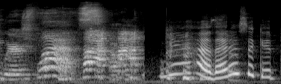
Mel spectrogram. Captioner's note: all laugh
